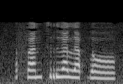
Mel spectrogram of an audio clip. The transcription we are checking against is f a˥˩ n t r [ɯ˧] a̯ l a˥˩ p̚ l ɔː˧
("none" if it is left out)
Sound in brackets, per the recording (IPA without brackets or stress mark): ɯ˥˩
